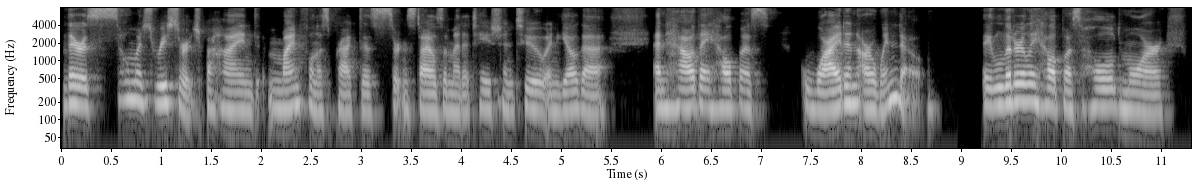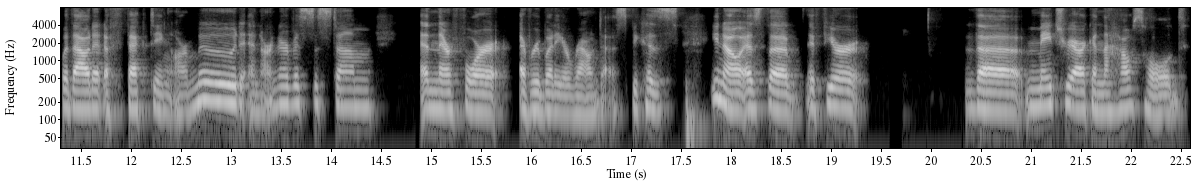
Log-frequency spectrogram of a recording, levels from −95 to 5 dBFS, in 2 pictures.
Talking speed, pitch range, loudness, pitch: 145 wpm, 145-170 Hz, -22 LUFS, 155 Hz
